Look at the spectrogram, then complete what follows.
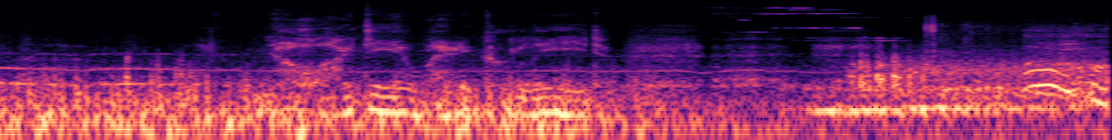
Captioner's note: portal sound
